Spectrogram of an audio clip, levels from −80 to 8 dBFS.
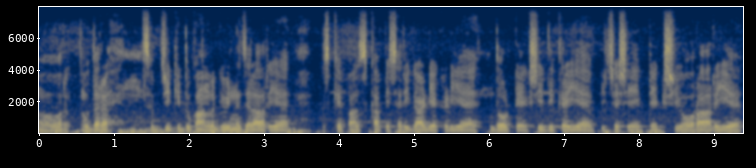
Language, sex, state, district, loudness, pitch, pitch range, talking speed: Hindi, male, Rajasthan, Bikaner, -17 LUFS, 145 Hz, 140-150 Hz, 200 wpm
